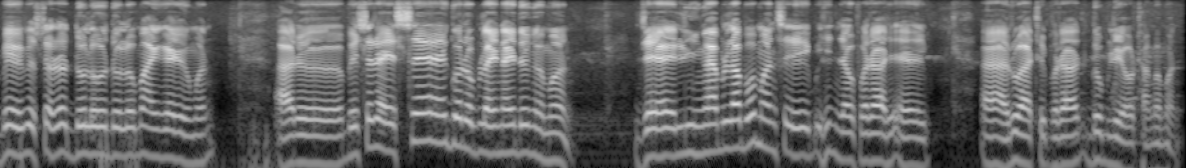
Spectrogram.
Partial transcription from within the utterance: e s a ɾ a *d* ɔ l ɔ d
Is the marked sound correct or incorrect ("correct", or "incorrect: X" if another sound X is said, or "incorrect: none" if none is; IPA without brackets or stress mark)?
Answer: correct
